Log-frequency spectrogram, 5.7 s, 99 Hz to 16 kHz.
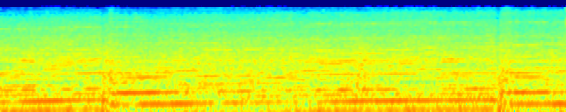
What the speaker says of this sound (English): It's a big old V8.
